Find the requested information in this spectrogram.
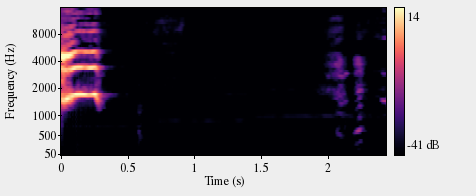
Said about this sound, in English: Why are you screaming, baby?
